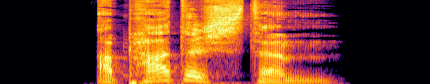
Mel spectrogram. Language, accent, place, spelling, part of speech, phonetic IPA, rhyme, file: German, Germany, Berlin, apathischstem, adjective, [aˈpaːtɪʃstəm], -aːtɪʃstəm, De-apathischstem.ogg
- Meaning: strong dative masculine/neuter singular superlative degree of apathisch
